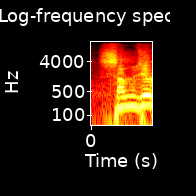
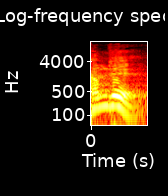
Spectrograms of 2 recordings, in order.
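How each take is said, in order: First: The word begins with an s sound. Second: The word begins with an h sound.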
